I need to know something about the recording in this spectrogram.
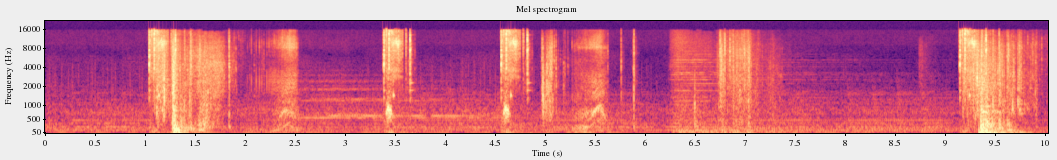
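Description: Short clicks and rustles sound now and then.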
